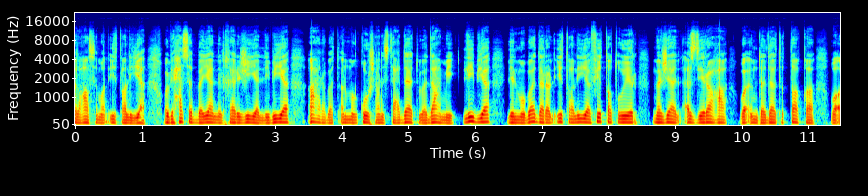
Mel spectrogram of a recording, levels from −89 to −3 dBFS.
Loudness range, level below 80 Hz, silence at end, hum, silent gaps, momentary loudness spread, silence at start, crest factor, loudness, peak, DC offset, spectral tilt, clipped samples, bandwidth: 1 LU; -44 dBFS; 0 s; none; none; 6 LU; 0 s; 16 dB; -16 LUFS; 0 dBFS; under 0.1%; -6.5 dB/octave; under 0.1%; 12.5 kHz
